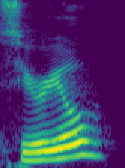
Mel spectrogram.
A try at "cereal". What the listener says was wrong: you have a very closed mouth way of saying cereal cereal you said it like cereal cereal like you didn't open your mouth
